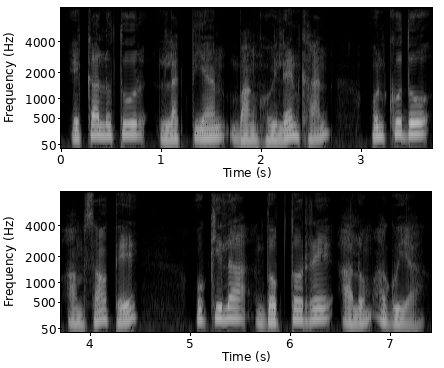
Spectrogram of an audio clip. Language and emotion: Santali, neutral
